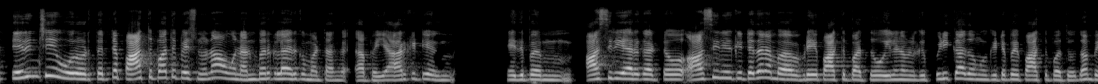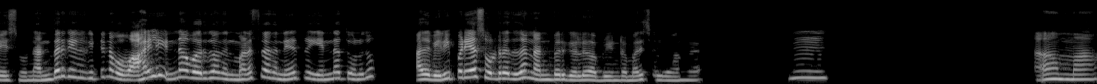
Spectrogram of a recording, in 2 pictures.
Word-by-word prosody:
தெரிஞ்சு 370 Hz, +7 st, +2 dB, 0.2 s
ஒரு 265 Hz, -, +7 dB
ஒருத்தர்ட்ட 245 Hz, +5 st, -1 dB
பாத்து, 260 Hz, +7 st, +8 dB
பாத்து 310 Hz, +2 st, +2 dB
பேசுனோம்னா, 275 Hz, +1 st, 0 dB
அவங்க 260 Hz, -3 st, -1 dB
நண்பர்களா 255 Hz, +3 st, +1 dB
இருக்க 240 Hz, -1 st, -3 dB
மாட்டாங்க. 195 Hz, -1 st, -4 dB, 0.2 s
அப்ப 190 Hz, 0 st, -6 dB
யார்கிட்டயும். 220 Hz, 0 st, -2 dB, 0.7 s
இதுபோ 220 Hz, +1 st, 0 dB
ம் 205 Hz, 0 st, -4 dB, 0.3 s
ஆசிரியாருக்கட்டும், 240 Hz, -3 st, +2 dB, 0.2 s
ஆசிரியர்கிட்ட 280 Hz, 0 st, -1 dB
தான் 310 Hz, 0 st, +3 dB
நம்ம 260 Hz, -4 st, +1 dB
அப்டியே 230 Hz, +2 st, +1 dB
பாத்து, 215 Hz, +1 st, +3 dB
பாத்தோ 210 Hz, 0 st, -2 dB
இல்ல, 220 Hz, +1 st, -1 dB
நமக்கு 210 Hz, 0 st, -4 dB
பிடிக்காதவங்ககிட்ட 240 Hz, -4 st, -1 dB
போய் 225 Hz, -1 st, -1 dB
பாத்து, 210 Hz, +1 st, -1 dB
பாத்தோ 195 Hz, -1 st, -3 dB
தான் 235 Hz, -1 st, -3 dB
பேசுவோம். 195 Hz, -1 st, -6 dB
நண்பர்கள்கிட்ட 310 Hz, -, -2 dB
நம்ம 245 Hz, -4 st, +1 dB
வாயில 290 Hz, -, +4 dB
என்ன 325 Hz, +5 st, 0 dB
வருதோ, 280 Hz, +2 st, +1 dB
அந்த 245 Hz, -3 st, -3 dB
மனசுல 290 Hz, +7 st, -2 dB
அந்த 260 Hz, -, -3 dB
நேரத்துல 275 Hz, +1 st, -4 dB
என்ன 280 Hz, +4 st, -4 dB
தோனுதோ, 255 Hz, +9 st, -5 dB, 0.5 s
அத 230 Hz, -, +4 dB
வெளிப்படையா 315 Hz, +8 st, +4 dB
சொல்றது 265 Hz, -2 st, +2 dB
தான் 290 Hz, -6 st, -1 dB
நண்பர்கள். 220 Hz, -3 st, -1 dB
அப்டின்ற 190 Hz, +1 st, -5 dB
மாரி 215 Hz, +4 st, -3 dB
சொல்வாங்க. 195 Hz, -1 st, -8 dB, 1.1 s
ம். 305 Hz, -1 st, -7 dB, 2.3 s
ஆமா, 235 Hz, -2 st, -1 dB
240 Hz, 135 wpm, -24 LUFS, 215-275 Hz, 2.3 s, பாத்து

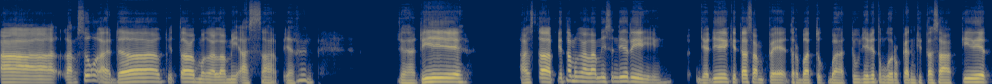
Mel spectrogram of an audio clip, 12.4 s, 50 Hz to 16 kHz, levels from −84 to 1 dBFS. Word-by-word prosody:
ah, 140 Hz, -2 st, +3 dB
langsung 185 Hz, -, -4 dB
ada 165 Hz, +6 st, +3 dB
kita 160 Hz, -1 st, +1 dB
mengalami 130 Hz, -1 st, -1 dB
asap, 115 Hz, -1 st, -4 dB
ya 105 Hz, 0 st, -5 dB
kan. 115 Hz, +5 st, -9 dB, 1.1 s
Jadi, 160 Hz, +8 st, +4 dB, 0.8 s
asap, 150 Hz, +5 st, +1 dB
kita 215 Hz, -, 0 dB
mengalami 175 Hz, -3 st, 0 dB
sendiri. 170 Hz, -9 st, -1 dB, 0.5 s
Jadi, 155 Hz, +6 st, +1 dB
kita 155 Hz, 0 st, +2 dB
sampai 130 Hz, -2 st, -1 dB
terbatuk-batuk 125 Hz, 0 st, -4 dB
jadi 145 Hz, +1 st, 0 dB
tenggorokan 125 Hz, -1 st, -2 dB
kita 125 Hz, +1 st, -3 dB
sakit, 150 Hz, +4 st, +1 dB
140 Hz, 100 wpm, -22 LUFS, 125-165 Hz, 1.1 s, Jadi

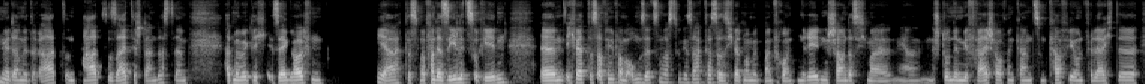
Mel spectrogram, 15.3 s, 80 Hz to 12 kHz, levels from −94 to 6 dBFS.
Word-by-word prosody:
mir 145 Hz, -5 st, -1 dB
da 130 Hz, -, -1 dB
mit 125 Hz, -1 st, -6 dB
Rat 135 Hz, +1 st, -1 dB
und 125 Hz, -, -5 dB
Tat 130 Hz, 0 st, +2 dB
zur 125 Hz, -, -6 dB
Seite 130 Hz, +4 st, 0 dB
standest. 145 Hz, +7 st, -6 dB
Ähm, 120 Hz, 0 st, -7 dB, 0.5 s
hat -, -, -1 dB
mir 130 Hz, -, +3 dB
wirklich 130 Hz, -1 st, -1 dB
sehr 125 Hz, 0 st, +6 dB
geholfen, 130 Hz, 0 st, +3 dB, 0.7 s
ja, 130 Hz, +3 st, +1 dB
das 125 Hz, 0 st, +1 dB
mal 125 Hz, -, -1 dB
von 145 Hz, +2 st, +2 dB
der 130 Hz, -, +7 dB
Seele 145 Hz, +4 st, +6 dB
zu 150 Hz, -, +7 dB
reden. 140 Hz, +6 st, 0 dB, 0.4 s
Ähm, 125 Hz, +1 st, +6 dB
ich -, -, -3 dB
werde 150 Hz, 0 st, +5 dB
das 145 Hz, -, +3 dB
auf 150 Hz, -, -1 dB
jeden 155 Hz, -1 st, -3 dB
Fall -, -, +1 dB
mal -, -, -2 dB
umsetzen, 145 Hz, +1 st, -3 dB
was 160 Hz, 0 st, +1 dB
du 160 Hz, 0 st, -9 dB
gesagt 155 Hz, 0 st, -6 dB
hast. 155 Hz, 0 st, +2 dB
Also, 120 Hz, -1 st, 0 dB
ich 120 Hz, -, -4 dB
werde 120 Hz, 0 st, -1 dB
mal 120 Hz, -, -3 dB
mit 125 Hz, -1 st, -6 dB
meinen 115 Hz, +1 st, -6 dB
Freunden 115 Hz, +1 st, -6 dB
reden, 135 Hz, +1 st, +2 dB
schauen, 120 Hz, -1 st, +2 dB
dass 120 Hz, 0 st, 0 dB
ich -, -, -9 dB
mal, 115 Hz, -1 st, -5 dB
ja, 115 Hz, -, -11 dB
'ne 125 Hz, -4 st, -14 dB
Stunde 130 Hz, -1 st, -1 dB
mir 125 Hz, -1 st, 0 dB
freischaufeln 130 Hz, 0 st, -1 dB
kann 125 Hz, 0 st, -5 dB
zum 120 Hz, -, +2 dB
Kaffee 135 Hz, 0 st, -3 dB
und 125 Hz, -1 st, -5 dB
vielleicht, 120 Hz, 0 st, -3 dB
äh, 130 Hz, -1 st, -2 dB
130 Hz, 230 wpm, -26 LUFS, 125-140 Hz, 0.7 s, der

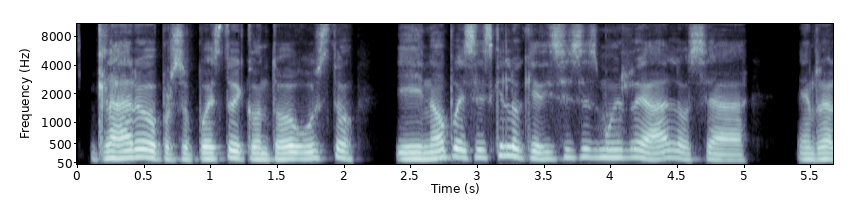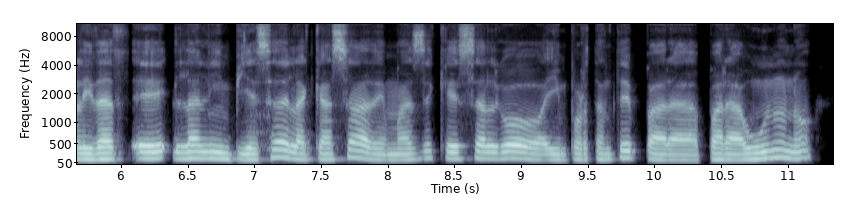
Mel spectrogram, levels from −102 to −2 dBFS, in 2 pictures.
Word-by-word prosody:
Claro, 160 Hz, +2 st, +6 dB
por 140 Hz, -3 st, -3 dB
supuesto, 140 Hz, +4 st, +3 dB
y 155 Hz, -, +2 dB
con 140 Hz, -3 st, +1 dB
todo 140 Hz, +3 st, +5 dB
gusto. 155 Hz, 0 st, 0 dB, 0.3 s
Y 145 Hz, 0 st, +3 dB
no, 160 Hz, +4 st, +4 dB
pues, 180 Hz, -3 st, +3 dB
es 175 Hz, -1 st, 0 dB
que 220 Hz, -, -1 dB
lo 205 Hz, -3 st, +4 dB
que 160 Hz, -2 st, -1 dB
dices, 160 Hz, +5 st, -2 dB
es 180 Hz, -2 st, -2 dB
muy 175 Hz, 0 st, +1 dB
real. 160 Hz, -2 st, +1 dB
O 135 Hz, -, -3 dB
sea, 120 Hz, -3 st, -1 dB, 0.4 s
en 135 Hz, -1 st, -1 dB
realidad, 135 Hz, 0 st, +2 dB
eh, 150 Hz, +1 st, +1 dB
la 150 Hz, +1 st, -1 dB
limpieza 140 Hz, +2 st, -2 dB
de 175 Hz, -, +1 dB
la 135 Hz, -3 st, -2 dB
casa, 135 Hz, +5 st, -3 dB
además 125 Hz, 0 st, -4 dB
de 160 Hz, +1 st, -9 dB
que 150 Hz, -, -4 dB
es 145 Hz, +2 st, -6 dB
algo 150 Hz, -3 st, -1 dB
importante 130 Hz, +4 st, -6 dB
para 120 Hz, -6 st, -4 dB
para 130 Hz, -2 st, -3 dB
uno, 155 Hz, +6 st, -2 dB
¿no? 155 Hz, +3 st, -6 dB
145 Hz, 200 wpm, -21 LUFS, 130-160 Hz, 0.4 s, Claro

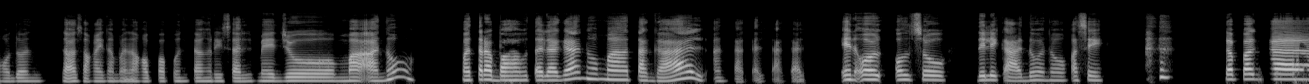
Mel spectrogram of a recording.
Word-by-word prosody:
ako 145 Hz, -, -10 dB
do'n. 155 Hz, 0 st, -6 dB, 0.3 s
Sasakay 150 Hz, +1 st, -3 dB
naman 150 Hz, 0 st, -7 dB
ako 145 Hz, 0 st, -6 dB
papuntang 155 Hz, 0 st, -7 dB
Rizal. 155 Hz, -1 st, -5 dB
Medyo 165 Hz, +1 st, 0 dB
ma-ano, 175 Hz, -, +1 dB, 0.5 s
matrabaho 200 Hz, -1 st, +3 dB
talaga, 200 Hz, +7 st, +4 dB
'no, 255 Hz, -2 st, -1 dB
Matagal! 215 Hz, -, +2 dB
Ang 155 Hz, -, -11 dB
tagal -, -, -12 dB
tagal! -, -, -10 dB, 0.4 s
And 220 Hz, -1 st, +5 dB
al 225 Hz, -1 st, +4 dB
also 210 Hz, -2 st, 0 dB, 0.3 s
delikado, 195 Hz, -2 st, 0 dB
ano. 185 Hz, -1 st, -7 dB
Kasi 195 Hz, 0 st, -1 dB, 1.3 s
kapagka 235 Hz, 0 st, +5 dB
195 Hz, 105 wpm, -22 LUFS, 160-220 Hz, 1.3 s, And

